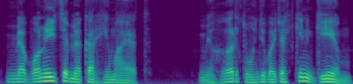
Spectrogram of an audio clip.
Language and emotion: Kashmiri, angry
